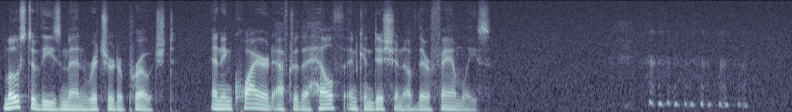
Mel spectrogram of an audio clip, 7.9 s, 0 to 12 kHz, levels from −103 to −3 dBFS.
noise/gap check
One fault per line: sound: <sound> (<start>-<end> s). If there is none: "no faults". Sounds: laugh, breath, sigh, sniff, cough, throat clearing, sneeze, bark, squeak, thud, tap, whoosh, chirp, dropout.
sound: laugh (6.1-7.6 s)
